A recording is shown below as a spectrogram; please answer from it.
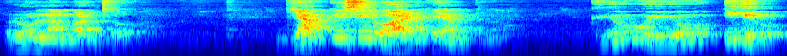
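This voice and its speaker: A man teaching a grammar lesson, explaining slowly, repeating each rule and spelling words out letter by letter. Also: a little high, distant mic. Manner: checks understanding with quick questions. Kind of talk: classroom lesson. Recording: echoey room, voice from away from the mic.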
